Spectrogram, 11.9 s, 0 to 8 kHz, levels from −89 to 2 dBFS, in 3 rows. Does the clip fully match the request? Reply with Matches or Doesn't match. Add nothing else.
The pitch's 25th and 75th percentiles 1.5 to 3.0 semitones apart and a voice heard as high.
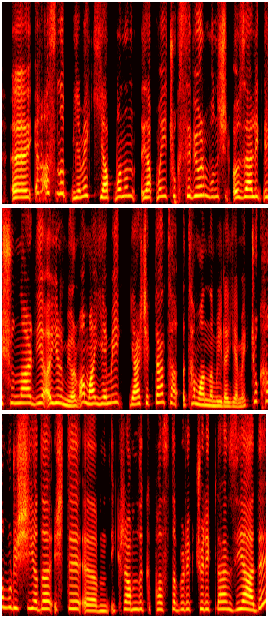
Matches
